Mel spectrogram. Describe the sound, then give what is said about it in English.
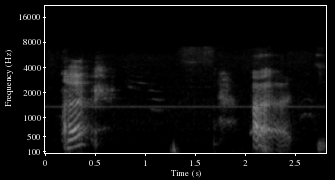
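A person voices two drawn-out, meow-like cries, one near the start and one toward the end, with brief low vocal sounds between them, fairly loud. “Probably accompanied by a gaggle of cats or something that he's been chatting with.”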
